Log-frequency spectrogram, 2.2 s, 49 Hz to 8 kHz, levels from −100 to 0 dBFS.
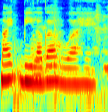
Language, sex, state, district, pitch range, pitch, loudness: Hindi, female, Arunachal Pradesh, Papum Pare, 180-205 Hz, 195 Hz, -13 LUFS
